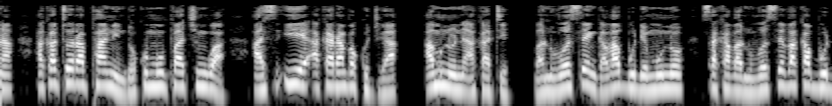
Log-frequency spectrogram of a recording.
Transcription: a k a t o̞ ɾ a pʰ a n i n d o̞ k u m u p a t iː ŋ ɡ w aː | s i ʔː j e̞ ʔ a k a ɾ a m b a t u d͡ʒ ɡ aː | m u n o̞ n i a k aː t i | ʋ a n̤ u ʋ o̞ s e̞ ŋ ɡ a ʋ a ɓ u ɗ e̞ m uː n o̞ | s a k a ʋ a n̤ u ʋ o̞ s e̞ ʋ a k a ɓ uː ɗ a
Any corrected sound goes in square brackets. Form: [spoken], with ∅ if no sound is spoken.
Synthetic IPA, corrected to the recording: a k a t o̞ ɾ a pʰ a n i n d o̞ k u m u p a [t͡ʃ] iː ŋ ɡ w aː | s i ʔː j e̞ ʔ a k a ɾ a m b a [k] u d͡ʒ ɡ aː | m u n o̞ n i a k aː t i | ʋ a n̤ u ʋ o̞ s e̞ ŋ ɡ a ʋ a ɓ u ɗ e̞ m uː n o̞ | s a k a ʋ a n̤ u ʋ o̞ s e̞ ʋ a k a ɓ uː ɗ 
